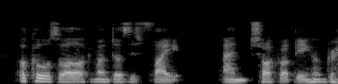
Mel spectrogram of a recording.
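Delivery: ordinary delivery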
